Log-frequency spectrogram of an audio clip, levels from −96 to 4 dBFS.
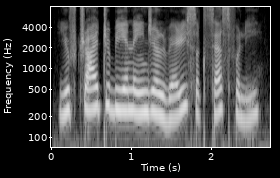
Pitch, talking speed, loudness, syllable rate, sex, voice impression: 230 Hz, 175 wpm, -17 LUFS, 5.6 syllables/s, female, very feminine, very young, very thin, very tensed, powerful, very bright, slightly soft, very clear, slightly fluent, very cute, slightly intellectual, very refreshing, slightly sincere, calm, very friendly, very reassuring, very unique, elegant, slightly wild, very sweet, lively, slightly kind, slightly intense, sharp, very light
